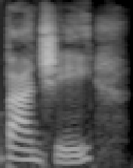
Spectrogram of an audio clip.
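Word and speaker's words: Beansí: They're called Banshee. They spell it B-E-A-N-S-I Fada.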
